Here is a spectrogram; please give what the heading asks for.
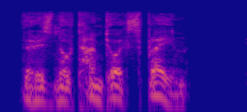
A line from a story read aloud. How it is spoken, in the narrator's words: said in a harsh whisper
